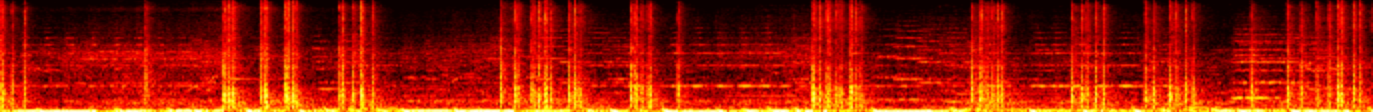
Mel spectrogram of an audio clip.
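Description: Aerial fireworks going off in quick, irregular clusters of sharp bangs and crackles, over loud music with a heavy bass.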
